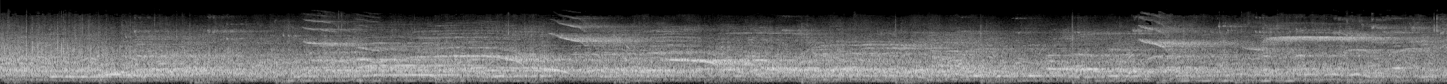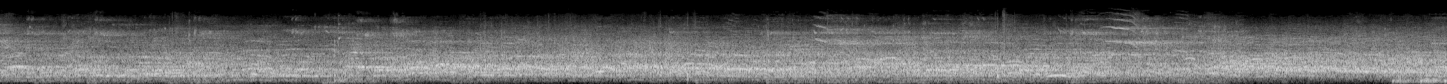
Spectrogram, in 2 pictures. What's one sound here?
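A basketball thuds as it is dribbled on the floor.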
